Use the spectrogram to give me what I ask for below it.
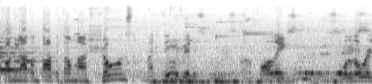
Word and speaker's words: Schone: Coming out on top itong Schone McDavid, falling to a lower seed.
